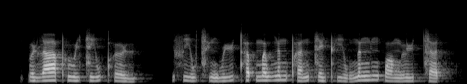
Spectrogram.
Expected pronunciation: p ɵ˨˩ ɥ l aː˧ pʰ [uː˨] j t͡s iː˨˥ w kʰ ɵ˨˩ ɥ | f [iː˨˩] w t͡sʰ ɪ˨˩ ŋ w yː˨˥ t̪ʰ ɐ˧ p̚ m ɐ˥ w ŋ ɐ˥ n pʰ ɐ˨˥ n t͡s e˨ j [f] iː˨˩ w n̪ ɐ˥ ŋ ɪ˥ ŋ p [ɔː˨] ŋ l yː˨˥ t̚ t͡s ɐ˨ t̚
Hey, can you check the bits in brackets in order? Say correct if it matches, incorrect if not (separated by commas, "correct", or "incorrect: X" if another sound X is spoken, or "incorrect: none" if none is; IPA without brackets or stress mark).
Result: correct, correct, incorrect: pʰ, correct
